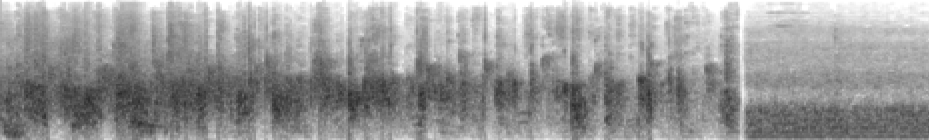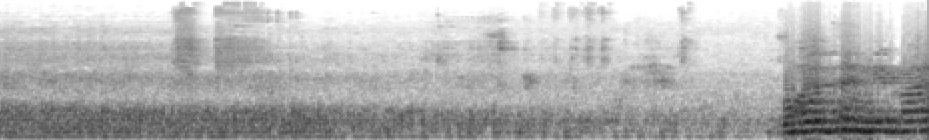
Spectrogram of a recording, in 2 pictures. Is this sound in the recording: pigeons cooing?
no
